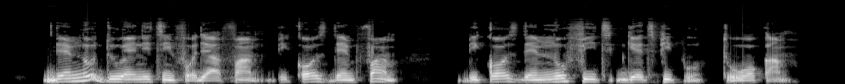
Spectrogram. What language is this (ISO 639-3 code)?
pcm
